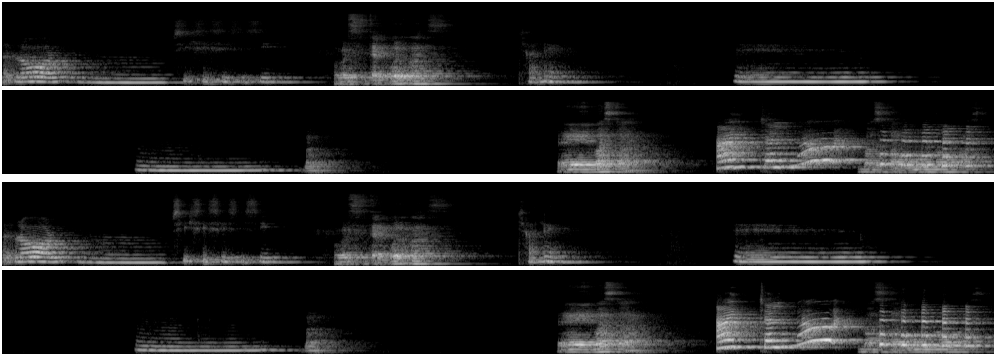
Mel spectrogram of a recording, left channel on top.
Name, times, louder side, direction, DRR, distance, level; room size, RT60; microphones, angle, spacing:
voice 1, 0.0-2.3 2.6-2.7 5.2-5.6 7.3-8.7 11.3-12.6 17.1-18.3 18.7-19.4, right 4 dB, 80° right, 2 dB, 0.6 m, -23 dB
voice 2, 3.3-4.3 12.9-13.1 15.5-16.3 18.5-19.7, left 1 dB, 15° left, -6 dB, 1.1 m, -25 dB
4.3 x 4.1 x 2.8 m, 1.1 s
head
